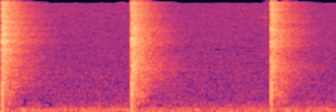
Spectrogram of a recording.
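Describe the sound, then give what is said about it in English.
Three sharp slaps of a spanking on skin, spaced roughly evenly about a second and a half apart, each a loud, crisp crack that dies away quickly, with no voices. “Watching you recoil like that. Seeing your young skin slowly turn red where I hit you.”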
